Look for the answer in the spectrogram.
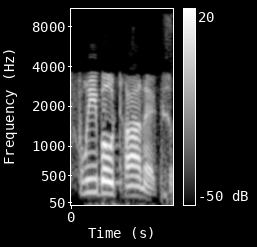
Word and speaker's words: phlebotonics: It is called phlebotonics. There you go. – It's just phlebotonics. – Phlebotonics.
